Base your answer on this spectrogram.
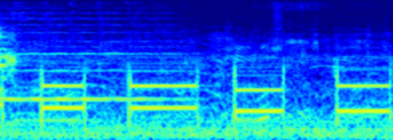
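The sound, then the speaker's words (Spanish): A telephone number being dialed on a keypad: four evenly spaced, steady dual-tone beeps over a low background hiss. “sin poder aguantar la angustia, llamé a mi tía.”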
